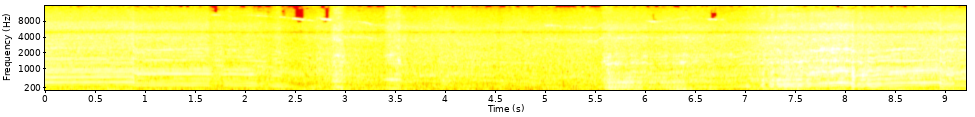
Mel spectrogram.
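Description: A racing car engine drops in pitch as the car slows, then revs up again.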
